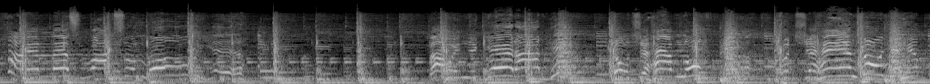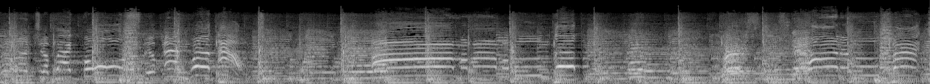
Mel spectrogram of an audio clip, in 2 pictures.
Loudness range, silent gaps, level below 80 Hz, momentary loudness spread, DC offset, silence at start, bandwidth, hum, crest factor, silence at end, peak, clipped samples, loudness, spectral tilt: 5 LU; none; -34 dBFS; 8 LU; 0.4%; 0 s; 16 kHz; none; 16 dB; 0 s; -2 dBFS; under 0.1%; -17 LUFS; -3.5 dB/octave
